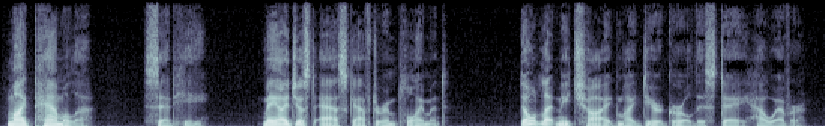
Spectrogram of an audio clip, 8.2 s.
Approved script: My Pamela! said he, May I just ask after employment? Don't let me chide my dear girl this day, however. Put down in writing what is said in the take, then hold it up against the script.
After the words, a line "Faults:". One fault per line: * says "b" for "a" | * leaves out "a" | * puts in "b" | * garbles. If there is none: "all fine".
My Pamela! said he, May I just ask after employment? Don't let me chide my dear girl this day, however.
Faults:
all fine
